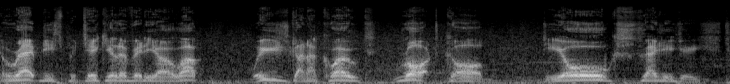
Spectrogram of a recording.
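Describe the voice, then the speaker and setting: Over clear background noise, a man puts on a raspy character voice at a fairly slow pace. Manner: shouted.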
